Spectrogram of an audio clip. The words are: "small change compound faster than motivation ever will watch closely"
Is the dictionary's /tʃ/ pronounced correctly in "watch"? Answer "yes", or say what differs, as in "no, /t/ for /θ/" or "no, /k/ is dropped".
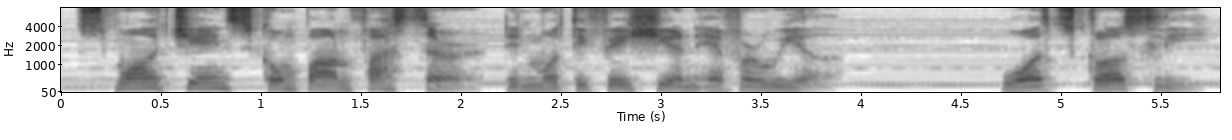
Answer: no, /s/ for /tʃ/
